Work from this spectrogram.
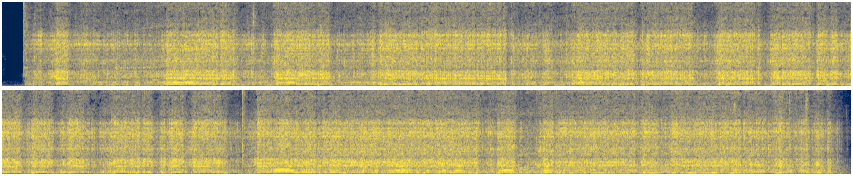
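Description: A kitchen mixer grinder runs continuously at high speed grinding gond and dry fruits for laddu, a loud, harsh whirring whine that holds steady with slight dips, close by.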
